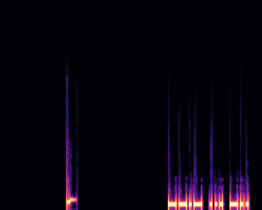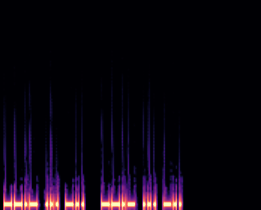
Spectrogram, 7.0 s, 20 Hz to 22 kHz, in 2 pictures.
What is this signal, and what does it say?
Morse code, heard as a keyed tone, about 34 wpm, 700 Hz. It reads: QSD QSD QSD
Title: Q-Codes Repeated 3x 35wpm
